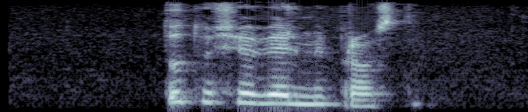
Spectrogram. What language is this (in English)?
Belarusian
